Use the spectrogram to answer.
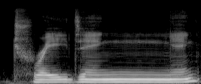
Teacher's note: Велярный звук н, то есть получается вы в горле зажимаете н, через нос у вас проходит воздух, не через ротовую полость, и соединяете trading.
